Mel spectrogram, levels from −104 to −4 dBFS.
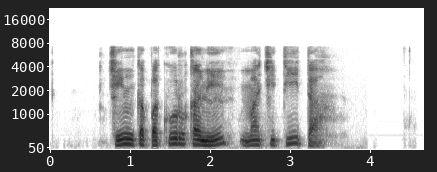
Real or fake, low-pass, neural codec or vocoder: fake; 7.2 kHz; codec, 16 kHz, 4 kbps, FunCodec, trained on Chinese and English, 50 frames a second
